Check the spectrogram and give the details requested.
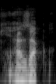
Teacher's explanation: huruf qalqalah berbaris mati berada di pertengahan. Jadi qalqalah sughra. Bunyi lantunan yang rendah.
